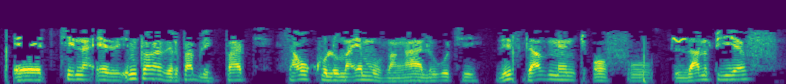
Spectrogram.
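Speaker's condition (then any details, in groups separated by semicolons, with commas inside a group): No condition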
